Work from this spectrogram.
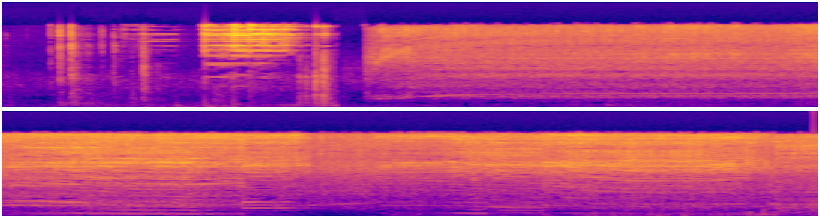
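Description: A corded angle grinder with a cutting disc bites through metal, first in a few short bursts, then in a long, loud, continuous whine and grind that shifts pitch slightly as the cut goes on.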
